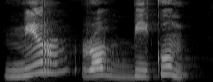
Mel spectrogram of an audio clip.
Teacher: را ان حروف میں سے ہے جہاں پر غنہ نہیں ہوتا، تو یہاں ہم کہیں گے کہ ادغام بغیر غنہ ہو رہا ہے، ادغام تو ہو رہا ہے لیکن غنہ کے بغیر۔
